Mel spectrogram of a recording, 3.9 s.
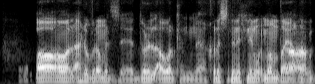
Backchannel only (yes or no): no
